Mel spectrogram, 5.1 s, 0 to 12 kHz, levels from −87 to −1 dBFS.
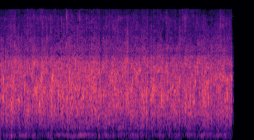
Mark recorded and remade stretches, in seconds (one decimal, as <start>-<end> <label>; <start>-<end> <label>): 0.0-1.1 remade; 1.1-1.9 recorded; 1.9-5.1 remade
